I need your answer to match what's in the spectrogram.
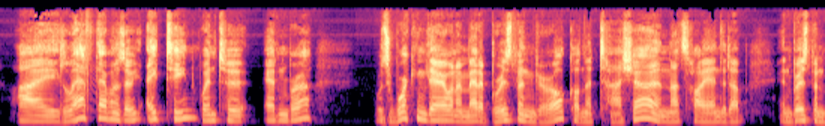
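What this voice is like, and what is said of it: Mixed Northern Irish, Scottish, London accent. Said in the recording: “it's not a native accent that you've got ... my accent is pretty stuffed up. There's Northern Irish, Scottish, a little bit of London, mate, some Californian”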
